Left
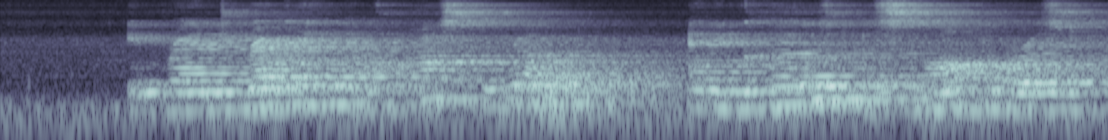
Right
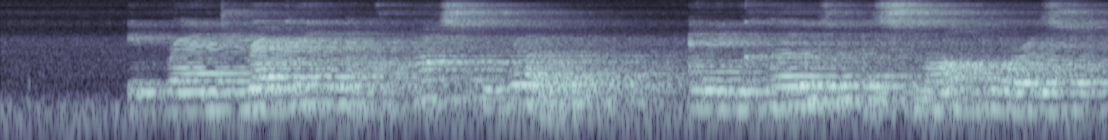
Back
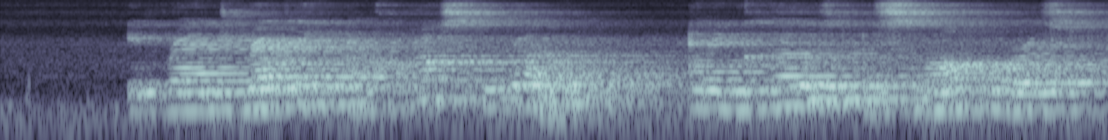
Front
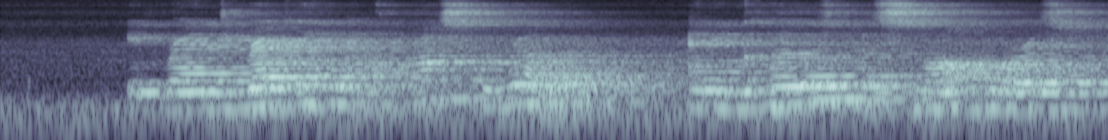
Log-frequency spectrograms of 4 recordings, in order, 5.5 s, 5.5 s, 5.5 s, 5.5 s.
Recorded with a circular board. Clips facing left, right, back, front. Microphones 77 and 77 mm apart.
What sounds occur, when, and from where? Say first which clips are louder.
0.6 s a woman speaking: even, front 1 dB; 60° right, 0.8 m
